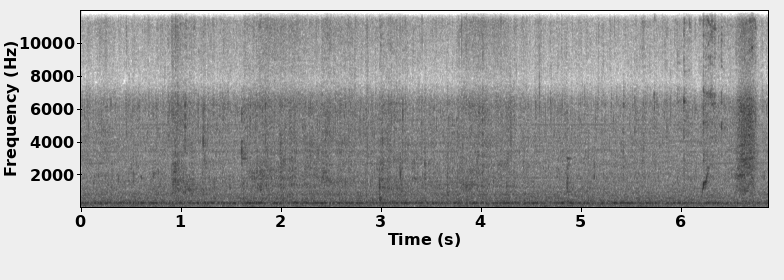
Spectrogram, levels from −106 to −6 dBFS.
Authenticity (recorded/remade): recorded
